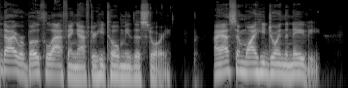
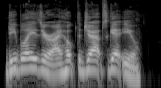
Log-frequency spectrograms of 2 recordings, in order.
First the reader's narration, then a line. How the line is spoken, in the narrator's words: she yelled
